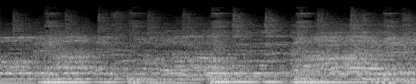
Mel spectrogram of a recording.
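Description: Live folk dance band music: accordion over a moving bass line and a steady beat.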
